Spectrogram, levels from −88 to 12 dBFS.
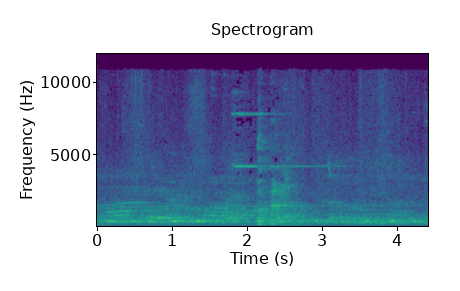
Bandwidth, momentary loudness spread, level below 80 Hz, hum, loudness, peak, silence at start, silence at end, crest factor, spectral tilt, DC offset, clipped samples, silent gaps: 11.5 kHz; 7 LU; -62 dBFS; none; -24 LUFS; -8 dBFS; 0 s; 0 s; 16 dB; -4 dB/octave; under 0.1%; under 0.1%; none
